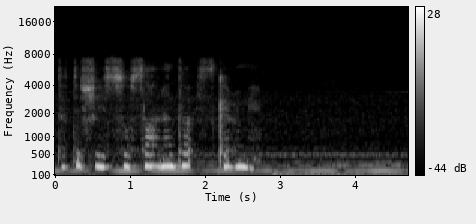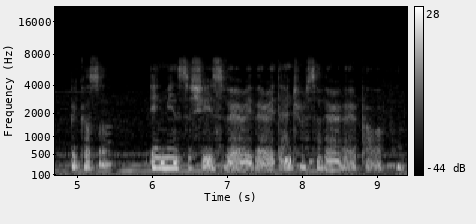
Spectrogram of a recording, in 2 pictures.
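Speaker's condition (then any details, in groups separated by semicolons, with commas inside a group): No condition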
